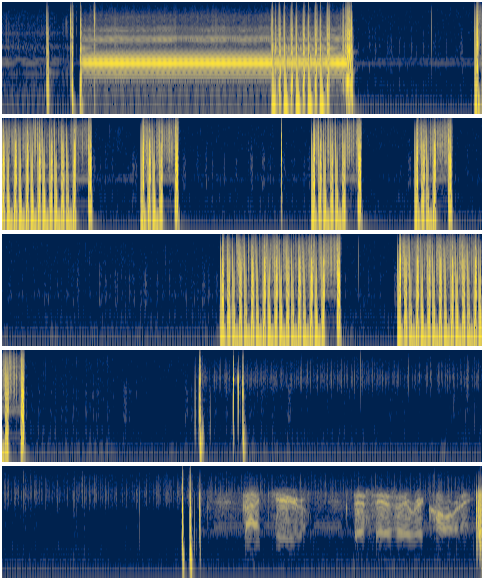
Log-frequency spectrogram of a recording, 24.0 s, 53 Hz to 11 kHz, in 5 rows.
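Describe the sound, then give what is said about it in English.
Telephone switching sounds: an ESS cut-through, then a crossbar No. 5 line-link pulsing into a PBX. A steady tone gives way to several harsh, buzzy bursts separated by silences, a long quiet gap, then a few brief clicks and tones. “which is the ESS cut-through followed by the crossbar 5 picking up the line link pulsing arrangement. Then there's a silence while the 4 digits are dialed out, and then finally, ta-tick, it goes into the PBX.”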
